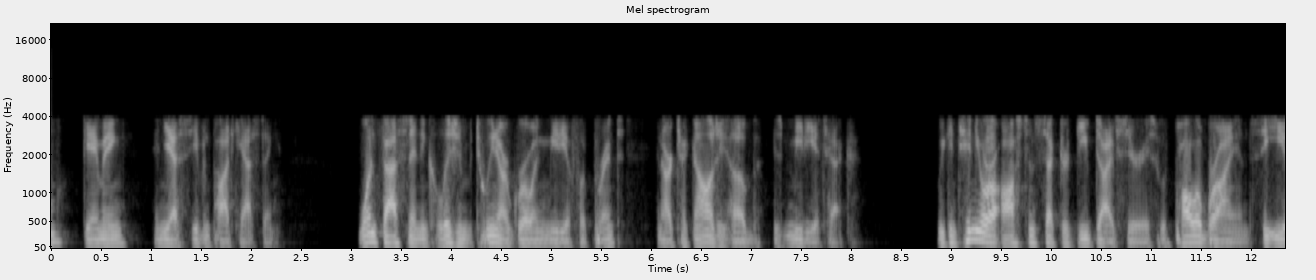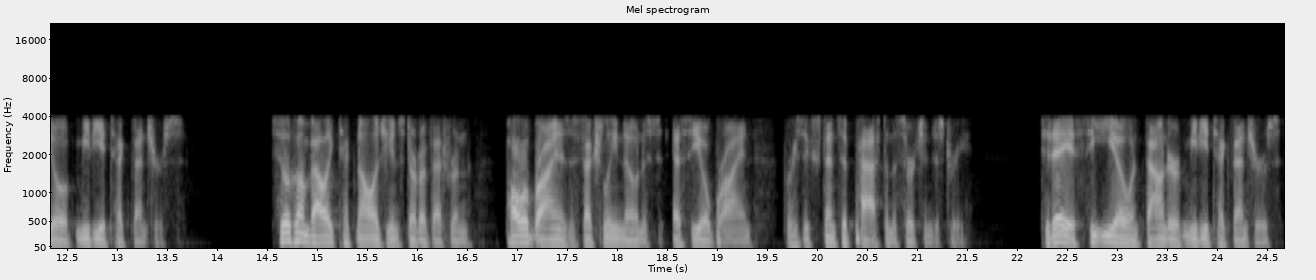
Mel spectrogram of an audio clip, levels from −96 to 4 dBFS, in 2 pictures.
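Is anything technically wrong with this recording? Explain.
Yes, there's VoIP packet loss concealed by the speech codec at 10.69 to 10.74 s, right after "sector deep dive". The decoder filled a gap that fits a single lost 20 ms frame by stretching the preceding sound, so you hear a brief buzzy or noisy smear before it recovers.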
